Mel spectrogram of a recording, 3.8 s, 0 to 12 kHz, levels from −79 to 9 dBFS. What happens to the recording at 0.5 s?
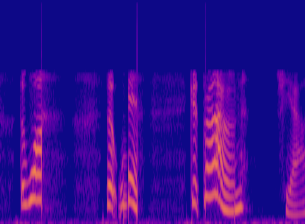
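At 0.51 s there is a dropped buffer (overrun): the software likely failed to read its samples before the hardware overwrote them, so roughly 150 ms of speech vanishes. The two sides are spliced together with no gap, heard as a sudden jump forward in the speech.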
